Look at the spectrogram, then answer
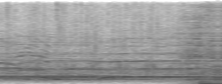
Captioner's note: applause and cheering cont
